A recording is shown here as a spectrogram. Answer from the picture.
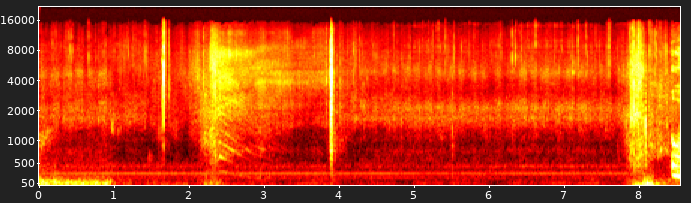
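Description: Wind rumbling on the microphone for about the first second. Then a faint steady hum from a bow-mounted trolling motor, with two sharp clicks and a brief swish of a spinning rod and reel being cast from the boat.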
